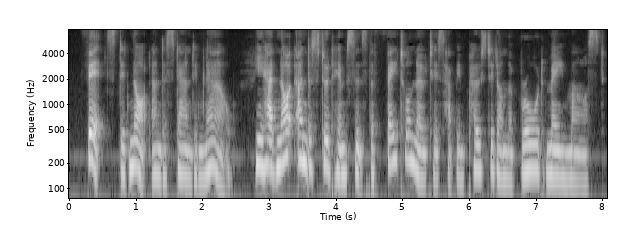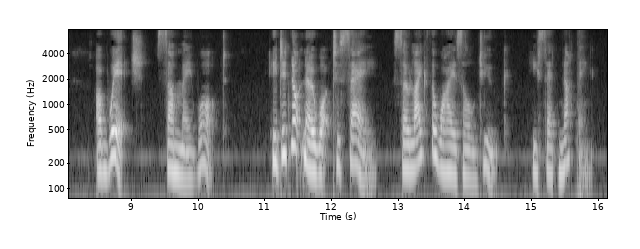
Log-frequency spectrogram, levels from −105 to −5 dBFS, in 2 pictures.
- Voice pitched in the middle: Yes, medium, 165 Hz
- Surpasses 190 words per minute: No, average, 160 wpm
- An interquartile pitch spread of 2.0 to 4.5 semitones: No, average, 5.0 semitones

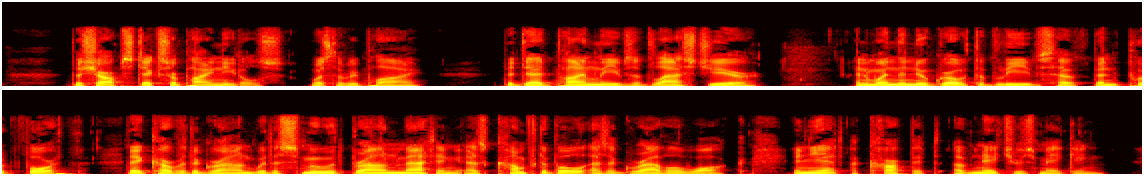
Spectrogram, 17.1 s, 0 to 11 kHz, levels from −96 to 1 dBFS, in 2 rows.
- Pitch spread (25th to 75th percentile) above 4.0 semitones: Yes, average, 4.7 semitones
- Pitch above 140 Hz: No, low, 105 Hz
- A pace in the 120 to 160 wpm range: No, average, 170 wpm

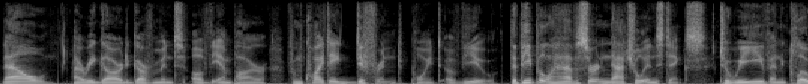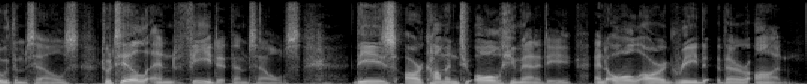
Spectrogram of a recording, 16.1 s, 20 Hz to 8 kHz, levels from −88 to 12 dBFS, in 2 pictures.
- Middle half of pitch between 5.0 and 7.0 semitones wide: Yes, average, 5.3 semitones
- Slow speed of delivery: No, average, 150 wpm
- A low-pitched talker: Yes, low, 120 Hz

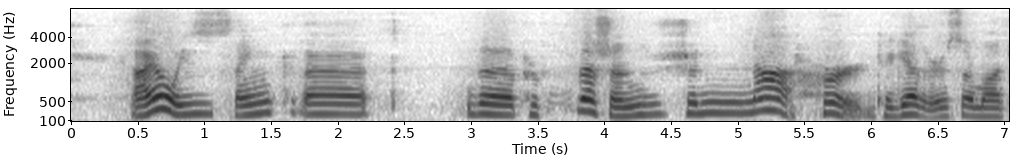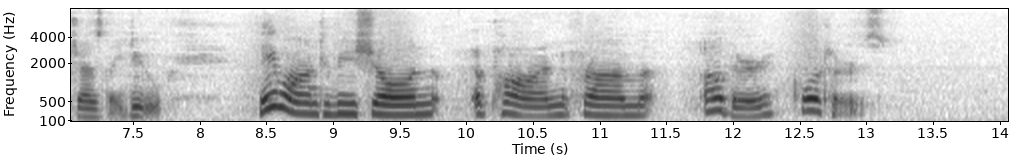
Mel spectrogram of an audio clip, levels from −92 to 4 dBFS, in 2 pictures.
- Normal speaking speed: No, slow, 100 wpm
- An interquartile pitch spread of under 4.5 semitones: Yes, average, 3.2 semitones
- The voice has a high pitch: Yes, high, 220 Hz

